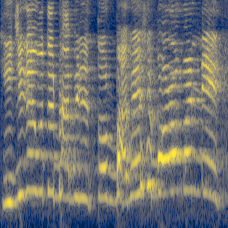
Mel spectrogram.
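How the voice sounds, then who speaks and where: A woman doing a shrill, nagging old mother-in-law. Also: bright, forceful tone. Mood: scolding. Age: older. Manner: scolding, rapid-fire rhetorical questions, tagging "haan?".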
